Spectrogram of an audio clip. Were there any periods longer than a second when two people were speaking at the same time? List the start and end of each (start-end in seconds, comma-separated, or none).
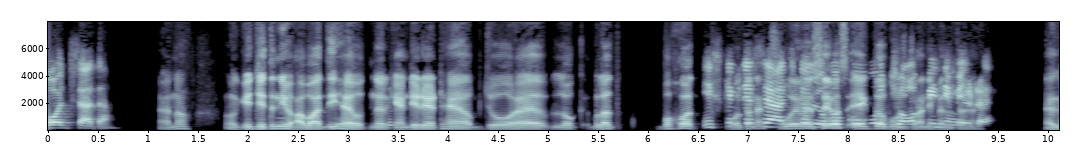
6.6-9.3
